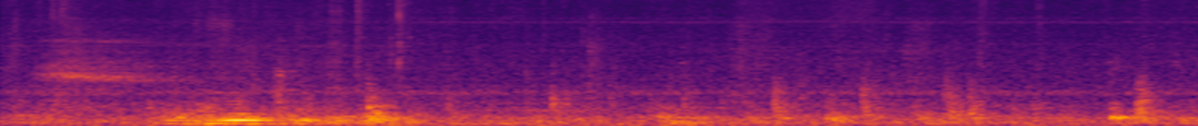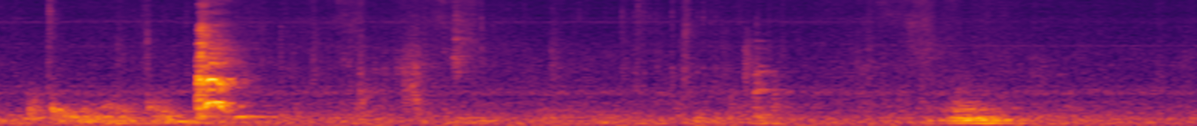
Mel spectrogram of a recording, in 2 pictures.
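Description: A man speaks calmly, as if lecturing.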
